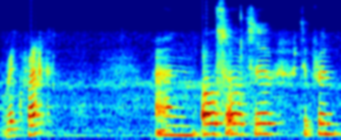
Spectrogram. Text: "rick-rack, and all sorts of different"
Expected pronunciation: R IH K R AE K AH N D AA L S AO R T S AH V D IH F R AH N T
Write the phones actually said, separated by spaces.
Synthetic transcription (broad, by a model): R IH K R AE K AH N AA L S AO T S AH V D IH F R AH N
